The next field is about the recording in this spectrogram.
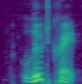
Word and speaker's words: Loot Crate: Loot Crate, LOOTCRATE. – Oh, loot. – Loot. You're getting loot. You're getting cool stuff. – Not what I thought you said. – And of course, by supporting Loot Crate, you support this podcast.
